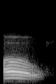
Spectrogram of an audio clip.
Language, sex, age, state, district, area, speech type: Bodo, male, 60+, Assam, Chirang, rural, conversation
